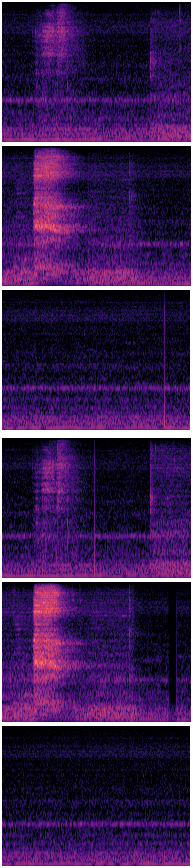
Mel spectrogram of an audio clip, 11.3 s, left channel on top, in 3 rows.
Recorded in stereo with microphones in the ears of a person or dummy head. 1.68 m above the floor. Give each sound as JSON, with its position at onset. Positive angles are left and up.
{"t": 0.6, "sound": "a sneeze", "side_deg": -30, "distance_m": 4.0}
{"t": 3.0, "sound": "breathing", "side_deg": -30, "distance_m": 4.0}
